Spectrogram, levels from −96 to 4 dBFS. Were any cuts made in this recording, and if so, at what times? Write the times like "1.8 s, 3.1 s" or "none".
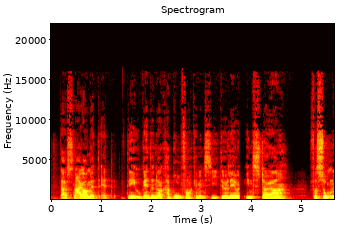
3.8 s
